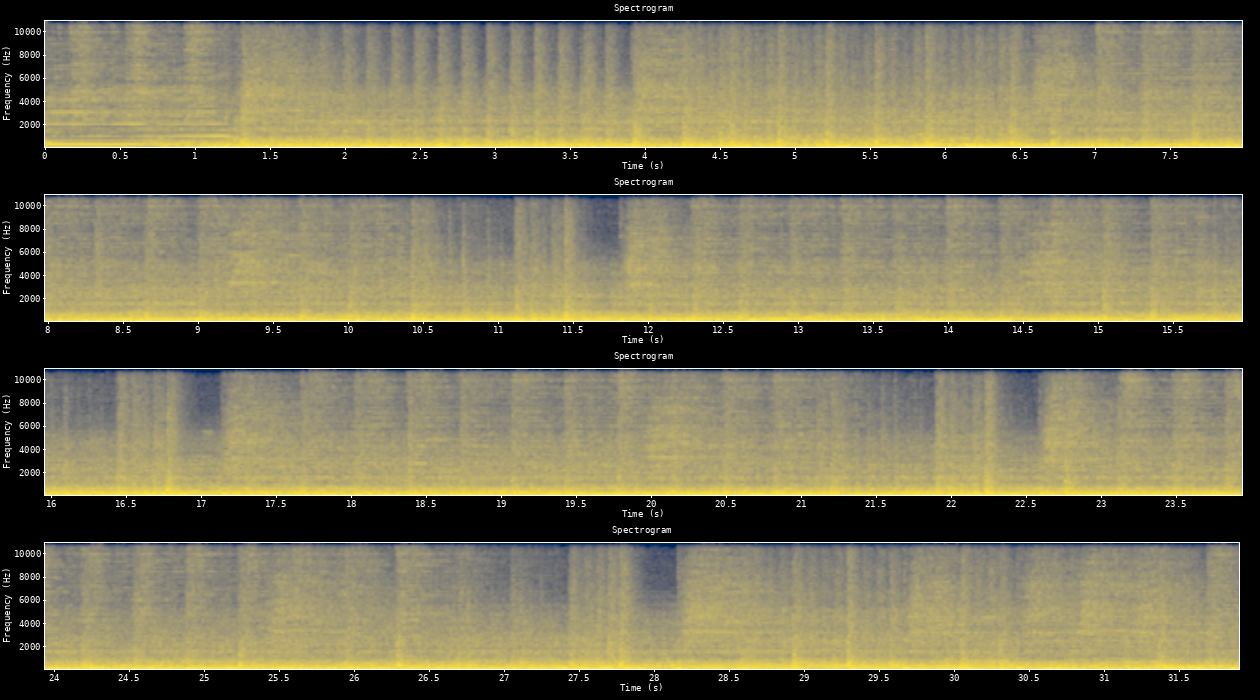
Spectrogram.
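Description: Death metal band playing live, with distorted electric guitars, bass guitar and a drum kit. A held guitar note rings briefly before the full band comes in about a second in, and from then on the sound is dense and loud.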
